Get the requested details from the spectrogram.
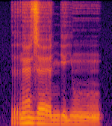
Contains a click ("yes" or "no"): no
